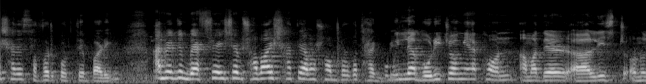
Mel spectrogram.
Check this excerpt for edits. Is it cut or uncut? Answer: cut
